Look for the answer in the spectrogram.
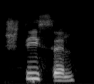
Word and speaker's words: Shtisel: It should have been spelled S-H-T-E-E-S-E-L. – Then we would have. So how do you pronounce it? – Shtisel. – Okay, perfect. You do it perfectly.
